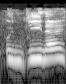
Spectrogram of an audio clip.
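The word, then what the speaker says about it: Undine: the critics favorite is on dine or Andina to give its its local pronunciation and that's a film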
